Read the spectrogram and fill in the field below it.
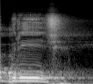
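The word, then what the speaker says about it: bridge: जी ई है तो डी को साइलेंट करते हैं जी ई है तो ज हो जाएगा ब्रेज ठीक है डी साइलेंट हो जाता है ी आर आई से ब्री हो जाता और डी साइलेंट होता है डी को नहीं बोला जाता है जी से ज हो जाता है ब्रिज और ब्रिज मीस होता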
